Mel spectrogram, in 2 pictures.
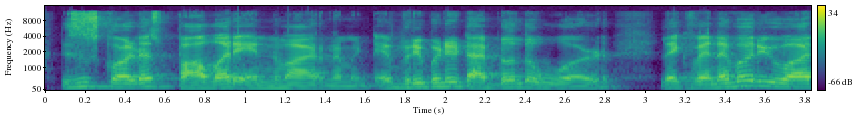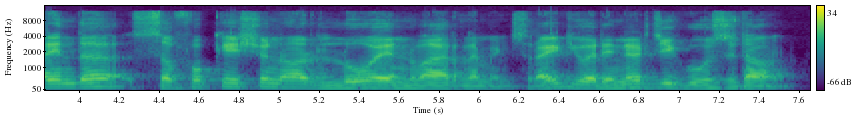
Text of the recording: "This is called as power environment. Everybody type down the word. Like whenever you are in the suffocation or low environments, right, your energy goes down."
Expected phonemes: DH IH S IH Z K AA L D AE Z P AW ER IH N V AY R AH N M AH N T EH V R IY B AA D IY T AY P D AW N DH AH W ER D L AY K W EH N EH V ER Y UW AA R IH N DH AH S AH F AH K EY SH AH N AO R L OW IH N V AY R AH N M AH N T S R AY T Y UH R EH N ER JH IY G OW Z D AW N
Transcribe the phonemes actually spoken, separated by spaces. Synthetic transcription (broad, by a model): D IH S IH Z K AA L D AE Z P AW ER IH N V AY R AH N M AH N T EH V R IY B AA D IY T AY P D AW N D AH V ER D L AY K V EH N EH V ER Y UW AA R IH N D AH S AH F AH K EY SH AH N AO R L OW IH N V AY R AH N M AH N T S R AY T Y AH R EH N ER JH IY G OW Z D AW N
